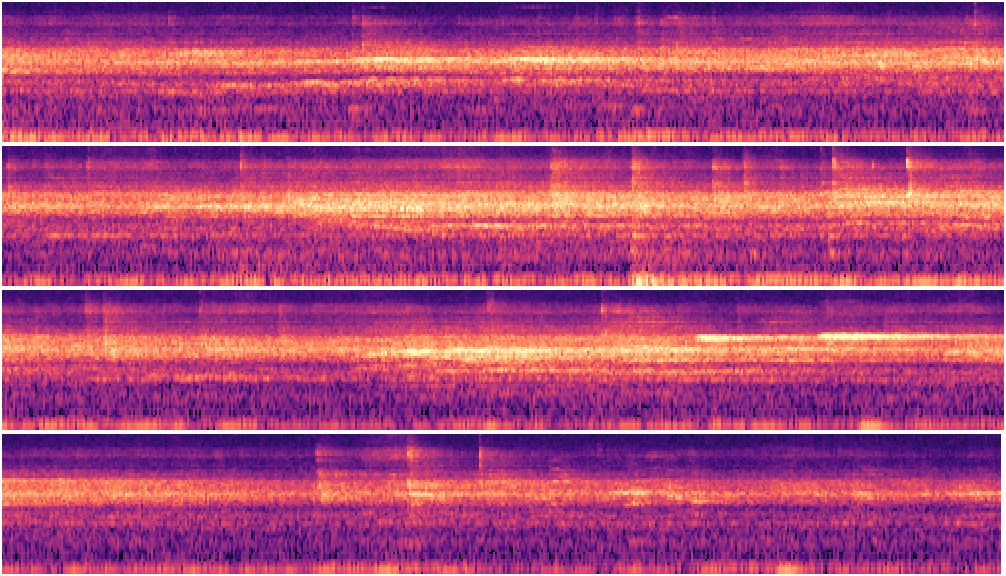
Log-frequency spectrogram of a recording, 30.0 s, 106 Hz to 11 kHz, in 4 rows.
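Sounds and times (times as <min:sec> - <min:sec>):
sticks and puck clicking on ice: 0:07.2 - 0:17.3.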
